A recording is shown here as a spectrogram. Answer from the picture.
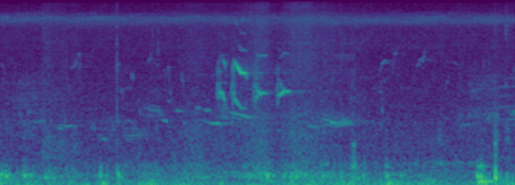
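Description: Faint wild birds chirping, with a short cluster of quick gliding chirps about three seconds in, over a low steady rumble.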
